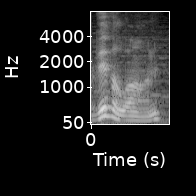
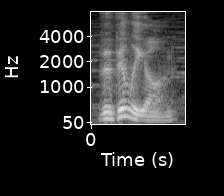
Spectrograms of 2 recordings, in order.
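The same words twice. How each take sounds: First: No extra vowel sound follows the L. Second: An extra 'ee' vowel follows the L. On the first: The speaker calls it right. "whether it's Vivillon or Vivillon" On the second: The speaker calls it wrong. "there is no I after the L's"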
